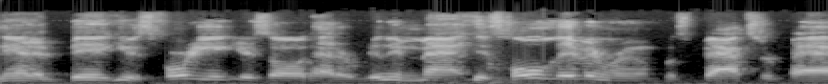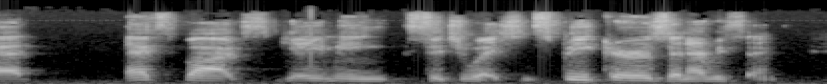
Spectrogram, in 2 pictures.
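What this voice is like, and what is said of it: California San Fernando Valley accent. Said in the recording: “Valley dudes from California talk a lot like me... I have this accent that, you know, maybe you're like, hey, man, he doesn't sound black all the time. Like, well, that comes from the Valley.”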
